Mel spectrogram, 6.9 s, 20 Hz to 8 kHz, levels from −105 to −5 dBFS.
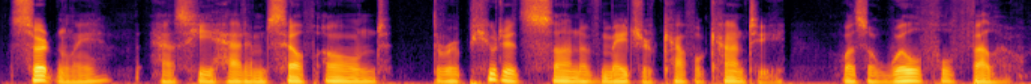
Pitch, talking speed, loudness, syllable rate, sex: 85 Hz, 140 wpm, -23 LUFS, 4.8 syllables/s, male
